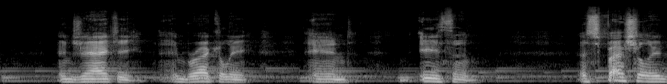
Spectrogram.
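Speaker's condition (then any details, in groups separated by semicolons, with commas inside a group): ALS; about two years since diagnosis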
